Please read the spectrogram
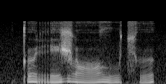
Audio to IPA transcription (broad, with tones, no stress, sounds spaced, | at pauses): kʼ ɵ˦˨ r e˩˥ ʒ l ɔː˨˩˦ ɣ u˩˧˩ t͡sʰ ɵ˩˥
